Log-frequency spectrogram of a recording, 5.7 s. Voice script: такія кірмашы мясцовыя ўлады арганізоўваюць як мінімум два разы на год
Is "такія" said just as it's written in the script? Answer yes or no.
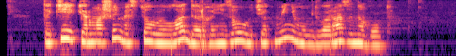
yes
